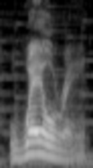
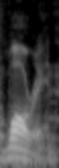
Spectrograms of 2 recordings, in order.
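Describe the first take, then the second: First: The first vowel is a long A sound. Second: The first vowel is a short A sound. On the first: The speaker calls it wrong. "I had a really hard time distinguishing long A and short A sounds" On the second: The speaker calls it right. "I know it's pronounced wall rain"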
